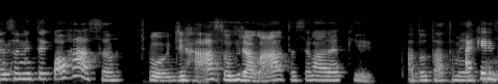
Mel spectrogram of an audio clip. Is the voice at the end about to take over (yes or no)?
yes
